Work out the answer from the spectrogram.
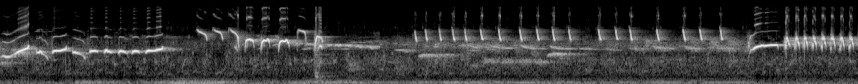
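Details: White-rumped shama masteran song for provoking birds into a singing response: warbled downslurred whistles, a sharp snap, then a long series of evenly spaced high ticking notes and a final bright whistled trill.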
